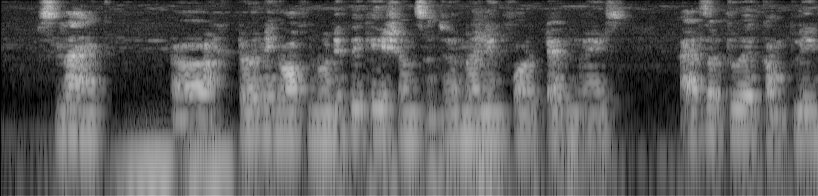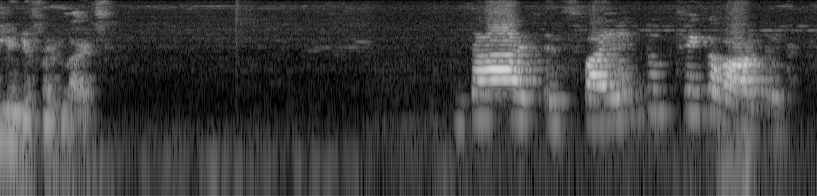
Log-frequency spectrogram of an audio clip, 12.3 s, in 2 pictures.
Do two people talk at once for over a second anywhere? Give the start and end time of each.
none

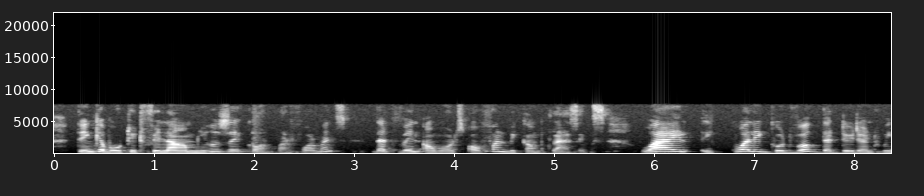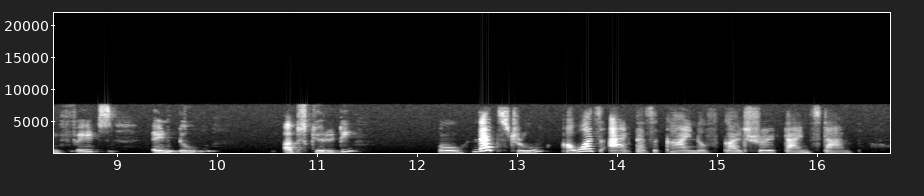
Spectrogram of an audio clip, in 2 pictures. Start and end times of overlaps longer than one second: none

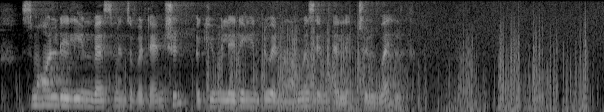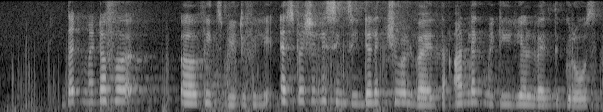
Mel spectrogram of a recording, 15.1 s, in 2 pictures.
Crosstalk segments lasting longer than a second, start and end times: none

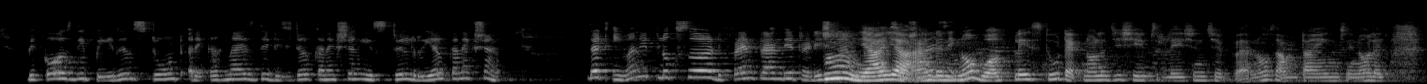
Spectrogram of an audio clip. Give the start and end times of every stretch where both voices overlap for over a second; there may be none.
8.2-9.7

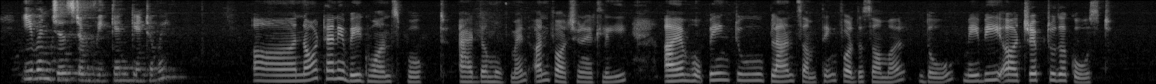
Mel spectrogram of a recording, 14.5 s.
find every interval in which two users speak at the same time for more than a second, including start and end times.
none

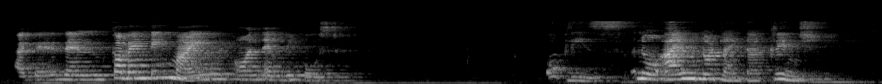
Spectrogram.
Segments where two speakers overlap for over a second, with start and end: none

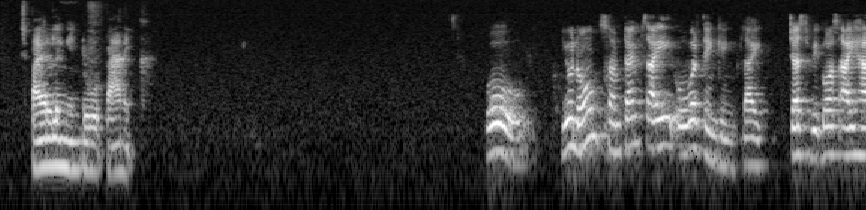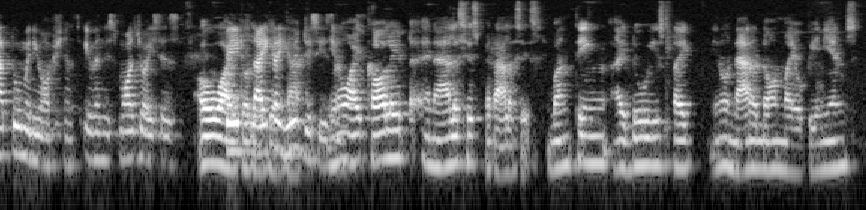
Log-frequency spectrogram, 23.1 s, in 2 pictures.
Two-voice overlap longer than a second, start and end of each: 14.6-16.2

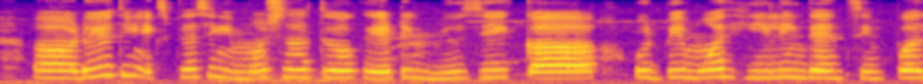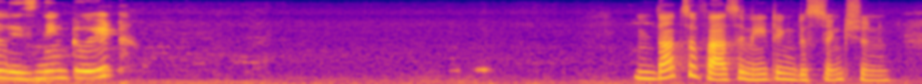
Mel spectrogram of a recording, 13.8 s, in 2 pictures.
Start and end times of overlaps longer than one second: none

